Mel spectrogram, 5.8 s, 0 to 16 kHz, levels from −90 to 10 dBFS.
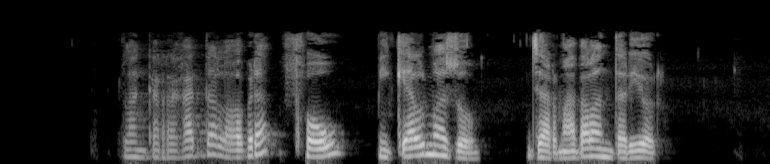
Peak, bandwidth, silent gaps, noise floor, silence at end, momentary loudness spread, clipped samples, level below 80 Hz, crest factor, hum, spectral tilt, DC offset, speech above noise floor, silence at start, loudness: -2 dBFS; 7.8 kHz; none; -82 dBFS; 0.85 s; 15 LU; under 0.1%; -58 dBFS; 16 dB; none; -5 dB/octave; under 0.1%; 66 dB; 0.95 s; -17 LUFS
